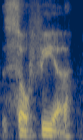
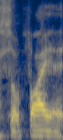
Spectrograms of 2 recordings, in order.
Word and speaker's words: Sophia: humanity is female um her name is sophia or sophia is the proper pronunciation of it um the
